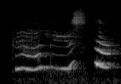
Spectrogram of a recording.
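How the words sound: The voice is hoarse, husky and shrill. "dengan suara serak-serak basah dan cemprengnya"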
